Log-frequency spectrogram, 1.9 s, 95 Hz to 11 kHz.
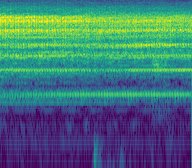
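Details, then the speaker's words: Lathe toolpost spindle on a signal generator, mid frequency range, up to 2200 rpm, 27% torque, no load, running in bearings: steady high even-pitched whine from the toothed belts, normal belt noise. "the sound you can hear is that of the hdd belts those are usually quite noisy but i mean don't care much"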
